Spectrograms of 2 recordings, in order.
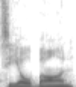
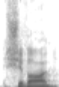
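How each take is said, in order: First: The middle consonant is a B sound. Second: The middle consonant is a V sound. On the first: The speaker calls it wrong. "not Siobhan" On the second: The speaker calls it right. "It's Siobhan, alright? That's how it's pronounced. B is kind of like a V sound in Irish"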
